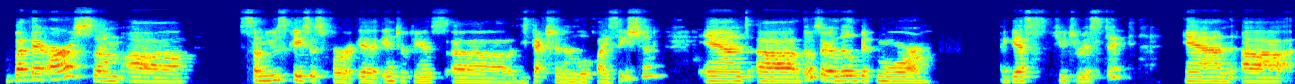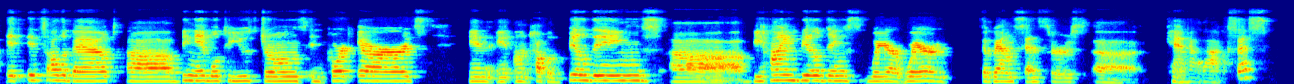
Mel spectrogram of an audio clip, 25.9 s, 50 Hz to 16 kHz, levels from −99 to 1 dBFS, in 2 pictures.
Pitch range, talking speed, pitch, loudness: 185-215 Hz, 135 wpm, 200 Hz, -22 LUFS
